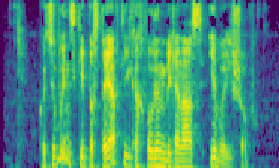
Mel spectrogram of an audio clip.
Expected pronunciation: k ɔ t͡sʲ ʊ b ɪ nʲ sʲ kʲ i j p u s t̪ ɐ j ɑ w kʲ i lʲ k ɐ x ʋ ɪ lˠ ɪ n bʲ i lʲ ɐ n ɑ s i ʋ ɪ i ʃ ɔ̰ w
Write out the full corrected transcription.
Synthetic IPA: k ɔ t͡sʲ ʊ b ɪ nʲ sʲ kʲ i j p ɔ s t̪ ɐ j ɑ w kʲ i lʲ k ɐ x ʋ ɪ lˠ ɪ n bʲ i lʲ ɐ n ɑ s i ʋ ɪ j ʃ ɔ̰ w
